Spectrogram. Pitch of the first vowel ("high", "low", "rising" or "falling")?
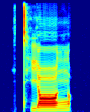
rising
